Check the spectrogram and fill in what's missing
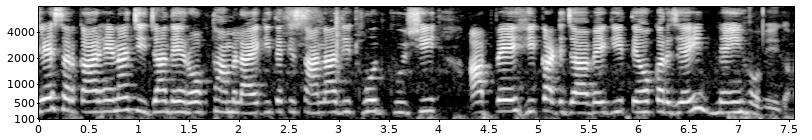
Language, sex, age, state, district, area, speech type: Punjabi, female, 30-45, Punjab, Mohali, urban, spontaneous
